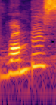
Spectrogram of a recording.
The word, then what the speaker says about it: rhombus: Is it rom or room? It's spelled R-H-O-M. Bus. Rhombus. Oh R. God. And it sounds rom.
